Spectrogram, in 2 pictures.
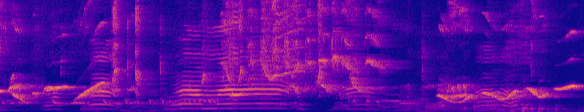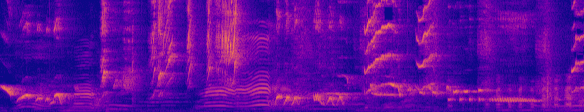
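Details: White-rumped shama of the kesra buntok type delivering a loud, varied song of rich whistles, rising and falling slurred notes, harsh chattering bursts and quick trills, phrases changing every second or two with only short pauses between them.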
